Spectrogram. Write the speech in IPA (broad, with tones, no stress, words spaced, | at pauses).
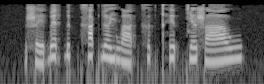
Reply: ʂe˨˩˨ɓɛ˦˥t̚ ɗə˦˥k̚ xa˦˥k̚ɗəː˧jwaː˨˩k̚ xə˦˥k̚t̪ʰe˦˥p̚ ce˧˥ʂaː˧˥w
